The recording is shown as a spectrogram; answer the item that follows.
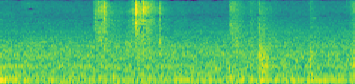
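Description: Steel tape measure handled and repositioned against a bicycle frame: three or so short, sharp rasping sounds over a faint background.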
